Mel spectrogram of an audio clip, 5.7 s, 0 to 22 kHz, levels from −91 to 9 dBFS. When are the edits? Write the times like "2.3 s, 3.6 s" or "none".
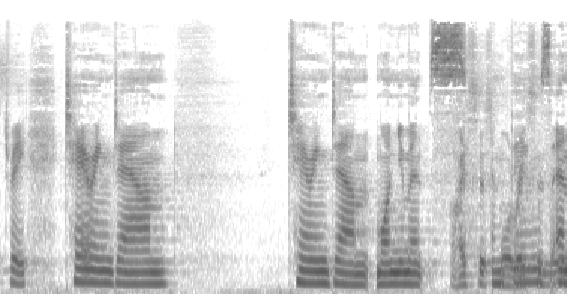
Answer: none

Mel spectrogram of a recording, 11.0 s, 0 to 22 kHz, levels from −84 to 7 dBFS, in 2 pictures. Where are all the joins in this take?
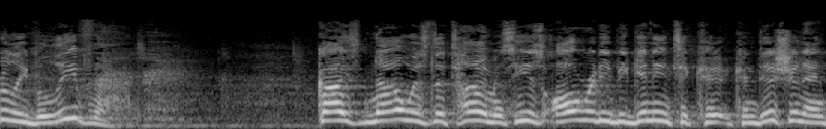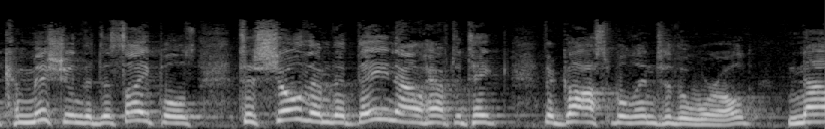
none

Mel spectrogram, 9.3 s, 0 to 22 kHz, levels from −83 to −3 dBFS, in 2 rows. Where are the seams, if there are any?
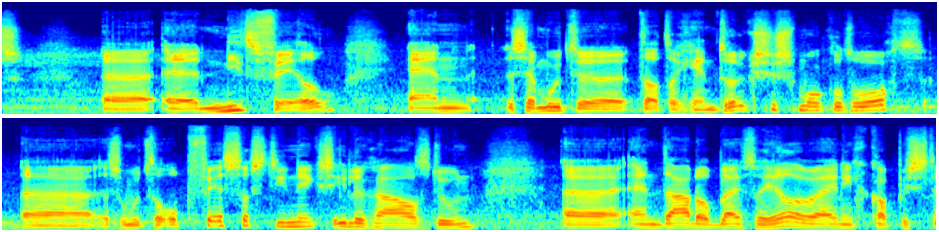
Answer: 3.2 s, 5.4 s

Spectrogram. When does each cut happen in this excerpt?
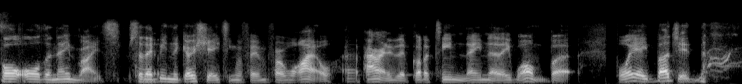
6.1 s

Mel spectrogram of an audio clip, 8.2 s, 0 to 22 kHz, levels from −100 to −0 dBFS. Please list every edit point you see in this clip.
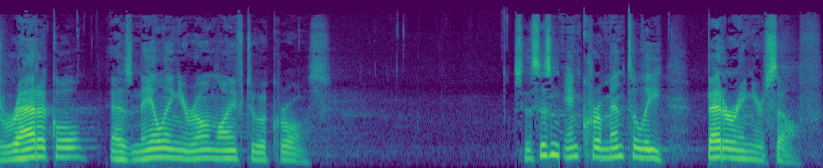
1.0 s, 5.6 s

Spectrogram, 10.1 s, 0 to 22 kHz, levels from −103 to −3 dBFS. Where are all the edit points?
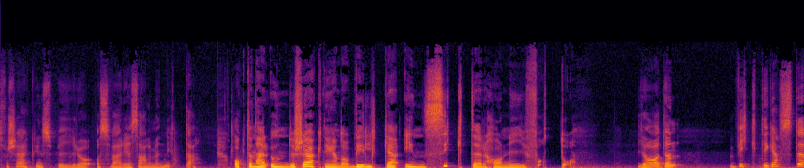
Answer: none

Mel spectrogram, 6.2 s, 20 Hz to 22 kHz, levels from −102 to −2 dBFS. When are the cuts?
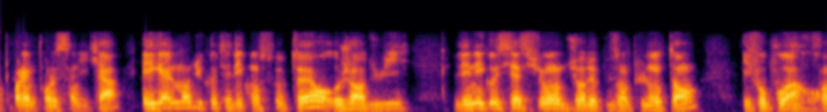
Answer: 1.0 s

